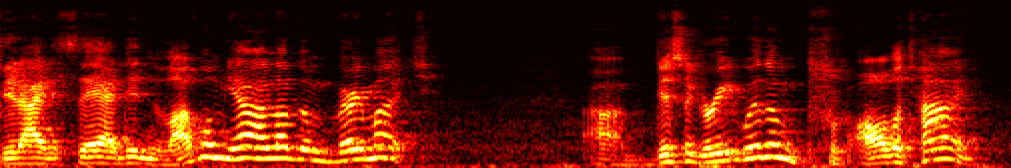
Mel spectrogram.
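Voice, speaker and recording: Very wide pitch swings from a man at a moderate pace, with audible room echo. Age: 60s. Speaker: vlogger. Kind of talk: personal monologue vlog. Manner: halting, many fillers and restarts; agitated.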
